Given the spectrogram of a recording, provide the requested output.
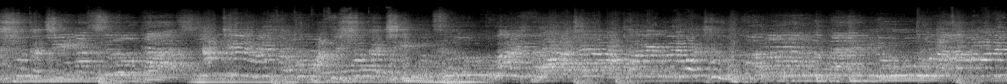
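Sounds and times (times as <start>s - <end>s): voices singing along: 0.0s - 10.0s
man singing into microphone: 9.1s - 10.0s.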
